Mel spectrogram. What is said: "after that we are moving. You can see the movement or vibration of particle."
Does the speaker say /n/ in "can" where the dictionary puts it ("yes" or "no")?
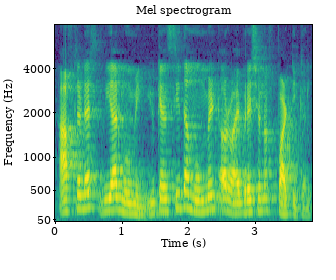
yes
